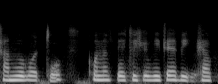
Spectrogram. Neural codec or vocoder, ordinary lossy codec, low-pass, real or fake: codec, 16 kHz, 0.5 kbps, FreqCodec, larger model; none; 7.2 kHz; fake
